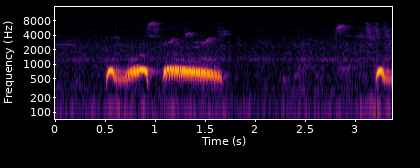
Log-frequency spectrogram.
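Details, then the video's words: One full phrase from a spotted dove, recorded as a lure to make other doves coo: a brief wobbling double note, then a long smooth coo sliding slightly down. A new phrase begins at the end, with soft chirps between. "tekukur mana yang ga tergoda bunyi manggung..pancingan anggungan terbaik."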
